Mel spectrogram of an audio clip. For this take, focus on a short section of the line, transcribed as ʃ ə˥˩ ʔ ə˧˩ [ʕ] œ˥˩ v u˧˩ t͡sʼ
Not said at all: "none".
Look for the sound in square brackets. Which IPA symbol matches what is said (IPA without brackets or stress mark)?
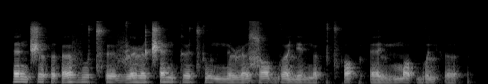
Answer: ʔ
